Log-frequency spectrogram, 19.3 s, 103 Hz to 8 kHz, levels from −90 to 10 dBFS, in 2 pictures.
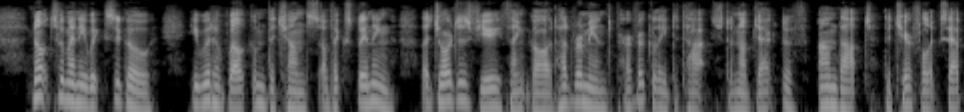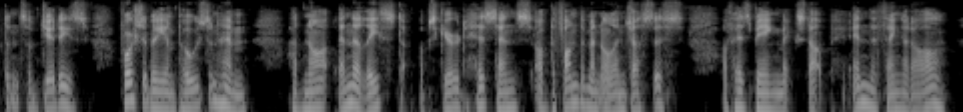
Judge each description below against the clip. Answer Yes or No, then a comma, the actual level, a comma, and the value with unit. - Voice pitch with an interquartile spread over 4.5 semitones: No, average, 4.2 semitones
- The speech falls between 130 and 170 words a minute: No, average, 185 wpm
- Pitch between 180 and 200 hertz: No, low, 125 Hz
